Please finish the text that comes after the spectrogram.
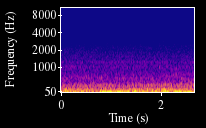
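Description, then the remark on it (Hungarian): Steady low road rumble fills the cabin, a continuous engine and tire drone heard from inside a moving car, with a brief faint click near the end. “Szóval szokás szerint úton vagyok, így a navigáció, illetve a forgalom zaja beszűrődhet a monológomba, kicsit színesítve azt.”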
